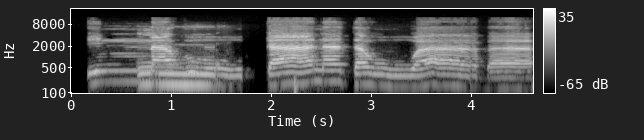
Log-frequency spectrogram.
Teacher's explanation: কানা তাওয়াবা, নাতে কোনো টান দেওয়া যাবে না। ইন্নাহু কানা তাওয়াবা, ইন্নাহু কানা তাওয়াবা নাতে কিন্তু সামান্য টান চলে আসে।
